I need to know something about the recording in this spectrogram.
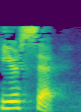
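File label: "gear set", English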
